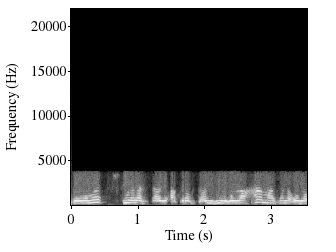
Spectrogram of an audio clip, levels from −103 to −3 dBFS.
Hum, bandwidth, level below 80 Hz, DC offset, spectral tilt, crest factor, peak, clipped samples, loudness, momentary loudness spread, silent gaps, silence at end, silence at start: none; 3.9 kHz; -58 dBFS; under 0.1%; 0 dB/octave; 14 dB; -2 dBFS; under 0.1%; -16 LUFS; 5 LU; none; 0 s; 0.05 s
